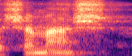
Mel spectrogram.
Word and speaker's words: shamash: put it down here the central chamach is that correct the way to pronounce it rabbi yes yes the shamash are you i think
